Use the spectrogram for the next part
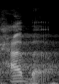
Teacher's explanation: তাহলে আমরা ফি জি দুই জায়গায় টান হবে, দাল জের দি, হা আলিফ জবর হা, জবরের পরে খালি আলিফ এক আলিফ টেনে পড়তে হবে, দিহা, হা বা জবর হাব, বা এখানে সাকিন হওয়ার কারণে কলকলা হবে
